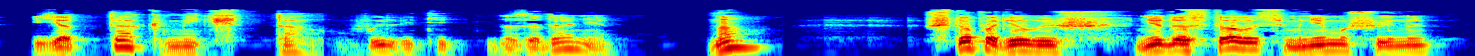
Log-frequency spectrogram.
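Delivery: plain reading voice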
